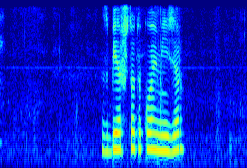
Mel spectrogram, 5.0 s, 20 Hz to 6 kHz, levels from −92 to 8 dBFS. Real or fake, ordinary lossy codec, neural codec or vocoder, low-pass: real; none; none; 5.4 kHz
